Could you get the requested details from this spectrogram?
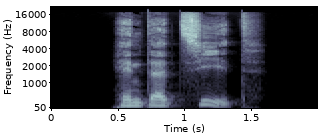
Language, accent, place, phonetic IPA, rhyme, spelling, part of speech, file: German, Germany, Berlin, [ˌhɪntɐˈt͡siːt], -iːt, hinterzieht, verb, De-hinterzieht.ogg
- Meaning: second-person plural present of hinterziehen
